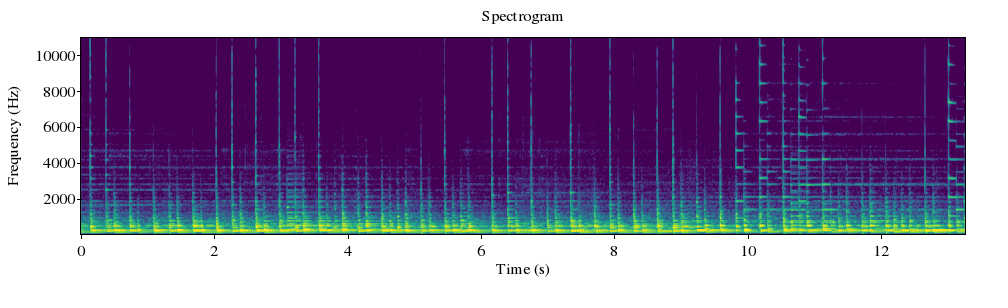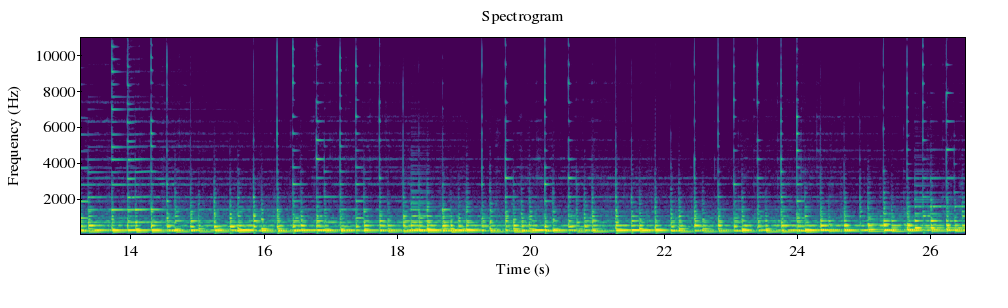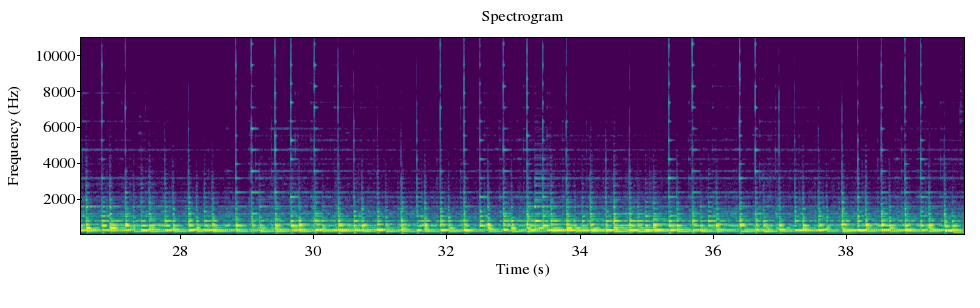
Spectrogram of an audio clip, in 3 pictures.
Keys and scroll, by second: 4.3 ctrl+0, 10.0 ctrl+=, 11.1 ctrl+=, 11.5 space, 16.2 ctrl+=, 28.6 Up, 29.1 Down, 29.2 Up, 31.2 ctrl+0, 33.8 shift+Down, 34.6 shift+Up, 34.8 shift+Down, 35.0 shift+Up, 35.4 shift+Down, 37.8 shift+Right, 38.0 shift+Left, 38.3 ctrl+z, 38.9 ctrl+=.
